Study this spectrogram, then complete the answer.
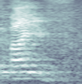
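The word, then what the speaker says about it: knife: जैसे नाइफ, नाइफ में भी क्या है KNIF, नाइफ में क्या होता है चाकू छुरी जो भी, ठीक है, उसमें क्या है K साइलेंट है ना, समझ रहा है ना।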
